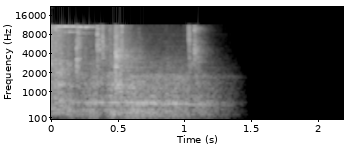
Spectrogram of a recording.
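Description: Relays in an Express Lifts relay-logic lift controller clicking three times, about half a second apart, over a steady hum and hiss. The sound fades and cuts to silence about a second and a half in.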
